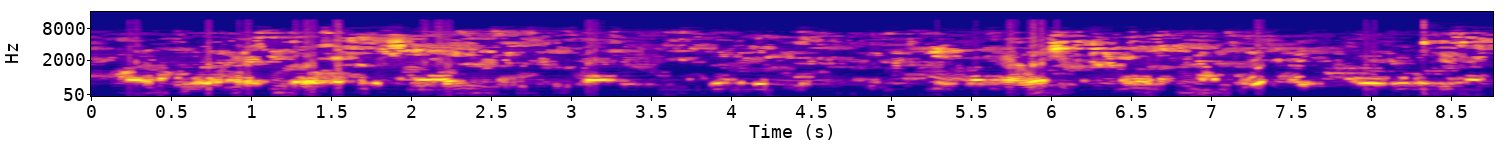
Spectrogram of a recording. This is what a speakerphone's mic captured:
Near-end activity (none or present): none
